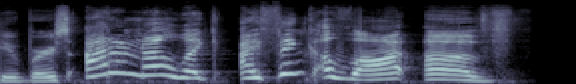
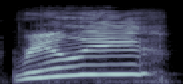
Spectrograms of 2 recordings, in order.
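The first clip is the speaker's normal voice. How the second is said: surprised; 11 semitones higher, 3 dB louder than usual. Real, not acted. Surprised by chat.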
